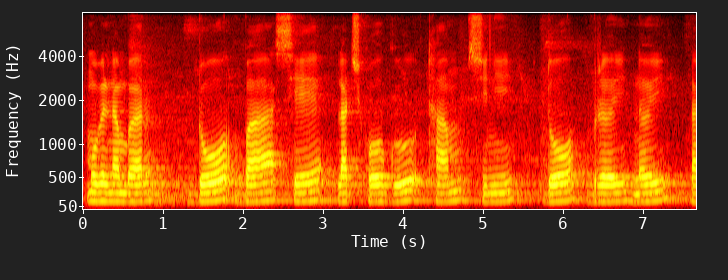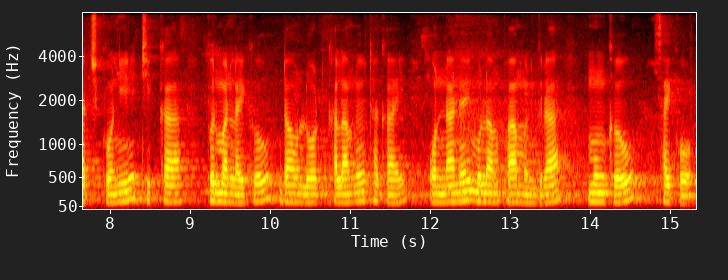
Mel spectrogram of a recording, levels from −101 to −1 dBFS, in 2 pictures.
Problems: constant background noise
